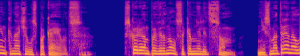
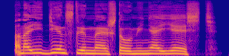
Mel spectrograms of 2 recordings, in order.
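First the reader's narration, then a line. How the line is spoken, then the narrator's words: Moaning. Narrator (Russian): простонал он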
